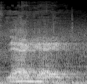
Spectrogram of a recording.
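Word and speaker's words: Nerge: His last name is spelled N-E-R-G-E. So whenever I saw his name, I was thinking Scott Energy. Of course, that's not how you say his name. That's stupid. It's German. It's Nergay. There you go.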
